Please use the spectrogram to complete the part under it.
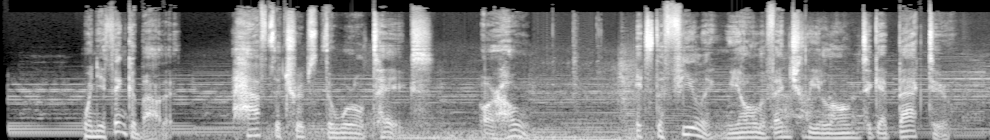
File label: male english with usa and french accent commercial; reel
